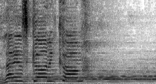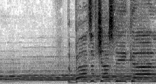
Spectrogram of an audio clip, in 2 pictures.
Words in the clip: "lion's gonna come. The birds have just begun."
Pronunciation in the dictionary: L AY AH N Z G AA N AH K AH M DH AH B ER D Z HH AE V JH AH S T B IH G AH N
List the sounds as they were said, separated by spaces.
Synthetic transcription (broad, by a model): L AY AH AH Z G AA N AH K AH M DH AH B ER D Z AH V JH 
